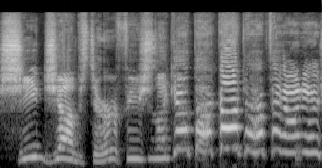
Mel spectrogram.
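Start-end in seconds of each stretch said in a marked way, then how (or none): 1.7-3.2 shrill, panicked, very high, loud scream. Retelling how mom woke to a fish thrown at her: imitating someone screaming. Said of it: "She's screaming the top of her".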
